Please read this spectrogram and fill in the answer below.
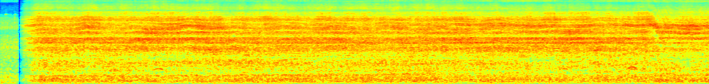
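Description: Turbine helicopter running on the ground, its engine and rotor noise loud and steady. The sound cuts in abruptly just after a short dropout at the start.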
